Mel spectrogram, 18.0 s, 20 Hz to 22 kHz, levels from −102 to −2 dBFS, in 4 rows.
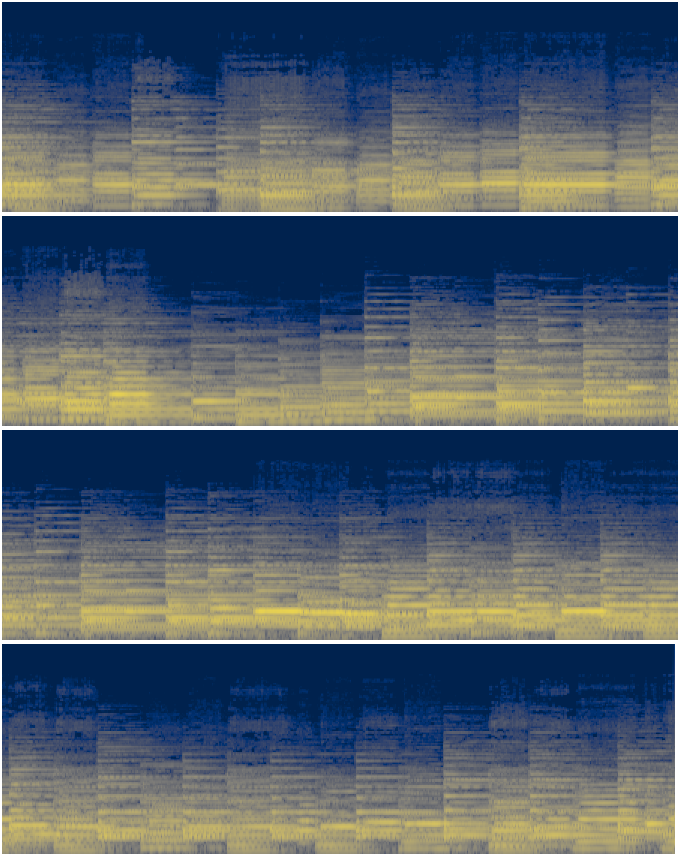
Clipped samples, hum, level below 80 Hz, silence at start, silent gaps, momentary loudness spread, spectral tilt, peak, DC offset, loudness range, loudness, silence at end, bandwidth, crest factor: under 0.1%; none; -46 dBFS; 0 s; none; 9 LU; -9.5 dB/octave; -6 dBFS; under 0.1%; 6 LU; -22 LUFS; 0 s; 5.8 kHz; 16 dB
